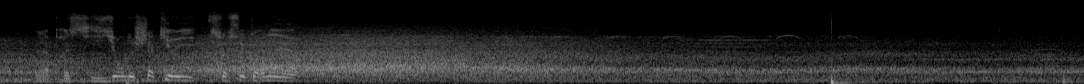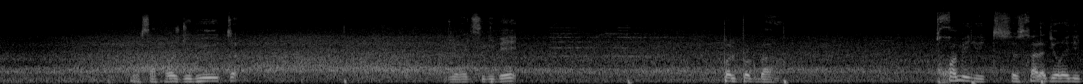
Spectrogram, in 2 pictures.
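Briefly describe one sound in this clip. A stadium crowd roars and murmurs throughout.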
